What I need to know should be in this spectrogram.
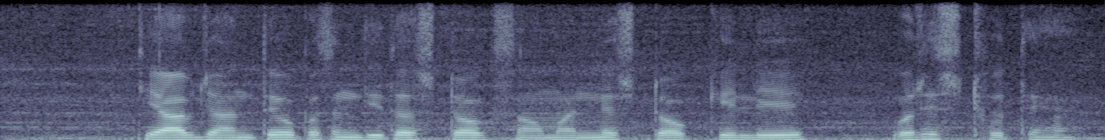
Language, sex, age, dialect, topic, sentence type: Hindi, male, 25-30, Kanauji Braj Bhasha, banking, statement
